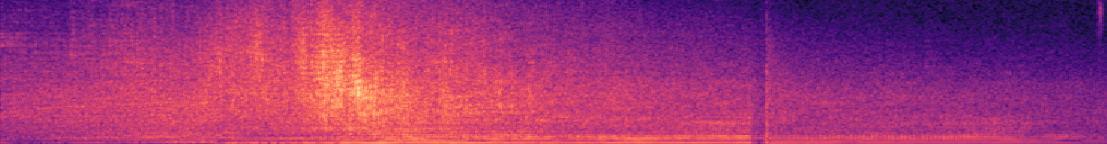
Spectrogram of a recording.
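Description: A rally car on a forest stage at the Canterbury Rally, its engine note rising as it approaches, then revving hard with a sharp gear shift midway, loud and close with no talk over it.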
